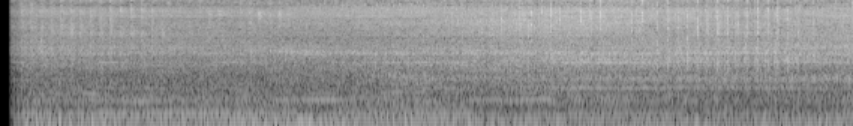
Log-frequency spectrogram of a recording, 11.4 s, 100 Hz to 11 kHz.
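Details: 2007 BMW M6 S85 V10, manual, idling warm: fast light ticking over deep rumble, developed after sitting months on old expired oil; persists after oil change, barely audible cold, very apparent warm; cause unknown.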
